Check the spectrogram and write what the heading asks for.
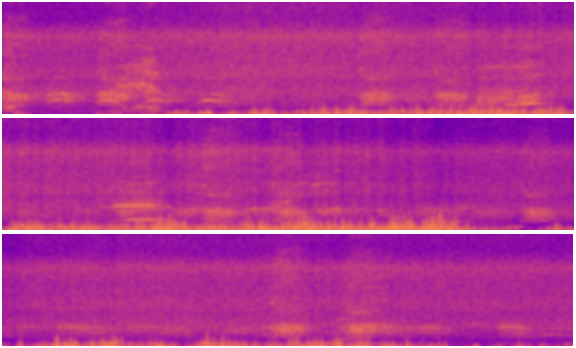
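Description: A young boy reading aloud from a book, sounding out the text, with birds chirping in the background.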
